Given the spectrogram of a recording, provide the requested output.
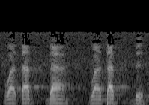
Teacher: yang harokat ba tadi diganti dengan bunyi qalqalah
